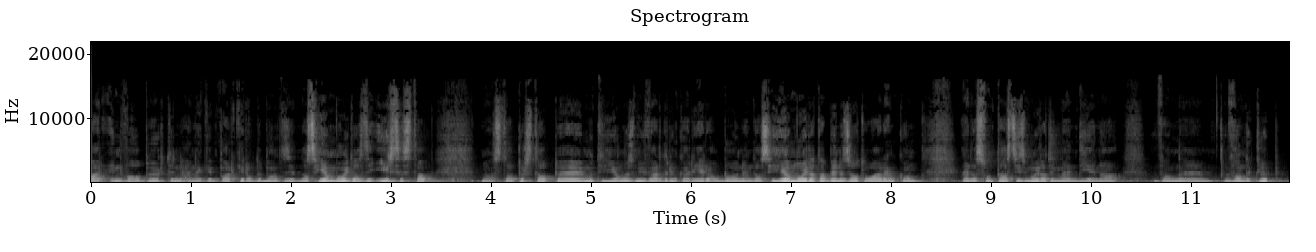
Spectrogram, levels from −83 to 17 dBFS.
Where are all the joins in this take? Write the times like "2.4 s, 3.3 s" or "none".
9.6 s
